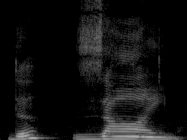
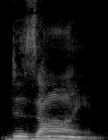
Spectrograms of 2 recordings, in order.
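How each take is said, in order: First: "Design" split as de... zign; syllable by syllable. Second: Said in the usual way. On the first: Shown as a demonstration. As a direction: pause between the halves of "Design". Teacher breaks word into syllables.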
